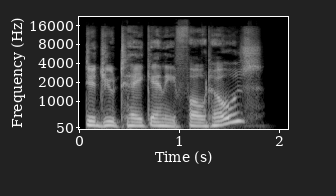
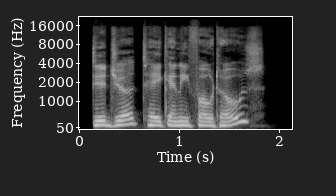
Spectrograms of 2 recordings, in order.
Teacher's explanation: We used connected speech, like, Did you take any photos? becomes, Did ya take any photos? when spoken fast.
